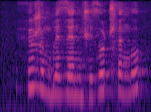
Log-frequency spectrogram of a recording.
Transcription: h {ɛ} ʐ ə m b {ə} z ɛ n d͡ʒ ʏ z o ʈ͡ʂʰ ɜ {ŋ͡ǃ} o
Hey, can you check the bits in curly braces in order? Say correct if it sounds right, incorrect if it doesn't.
incorrect, incorrect, incorrect

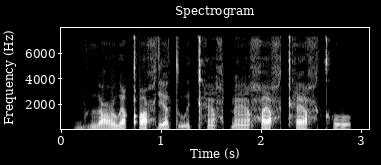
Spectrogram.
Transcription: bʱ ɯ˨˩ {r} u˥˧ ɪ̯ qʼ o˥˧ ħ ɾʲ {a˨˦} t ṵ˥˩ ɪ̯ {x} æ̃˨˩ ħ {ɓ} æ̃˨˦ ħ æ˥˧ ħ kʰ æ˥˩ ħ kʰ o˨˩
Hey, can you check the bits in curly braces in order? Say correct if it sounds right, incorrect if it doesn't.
incorrect, correct, incorrect, correct

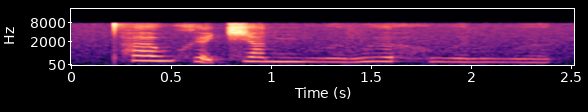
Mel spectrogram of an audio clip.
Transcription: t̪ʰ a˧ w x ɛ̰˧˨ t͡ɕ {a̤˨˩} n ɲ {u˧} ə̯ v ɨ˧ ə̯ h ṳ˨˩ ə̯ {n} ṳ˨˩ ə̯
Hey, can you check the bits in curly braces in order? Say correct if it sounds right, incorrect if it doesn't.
incorrect, incorrect, incorrect

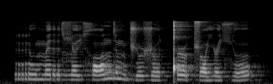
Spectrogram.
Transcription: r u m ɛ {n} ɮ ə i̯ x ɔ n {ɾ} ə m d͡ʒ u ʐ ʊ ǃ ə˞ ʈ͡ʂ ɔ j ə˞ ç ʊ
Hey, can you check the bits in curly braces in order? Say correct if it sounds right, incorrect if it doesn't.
incorrect, incorrect

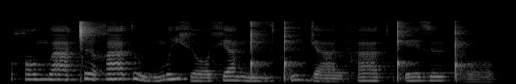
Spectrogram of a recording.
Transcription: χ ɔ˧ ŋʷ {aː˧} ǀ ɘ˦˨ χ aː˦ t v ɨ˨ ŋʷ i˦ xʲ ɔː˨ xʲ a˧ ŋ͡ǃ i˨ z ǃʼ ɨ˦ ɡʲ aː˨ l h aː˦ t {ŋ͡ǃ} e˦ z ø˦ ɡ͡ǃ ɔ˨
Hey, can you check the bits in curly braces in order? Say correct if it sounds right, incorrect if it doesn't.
correct, incorrect

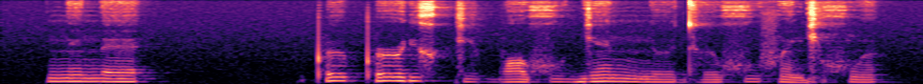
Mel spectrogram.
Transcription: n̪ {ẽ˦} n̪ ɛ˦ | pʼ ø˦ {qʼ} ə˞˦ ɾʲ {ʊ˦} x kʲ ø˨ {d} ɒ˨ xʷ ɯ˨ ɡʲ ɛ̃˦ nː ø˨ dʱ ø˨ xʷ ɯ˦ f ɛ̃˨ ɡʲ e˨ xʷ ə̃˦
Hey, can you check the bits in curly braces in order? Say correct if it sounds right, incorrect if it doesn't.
correct, incorrect, incorrect, incorrect

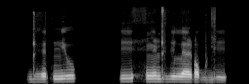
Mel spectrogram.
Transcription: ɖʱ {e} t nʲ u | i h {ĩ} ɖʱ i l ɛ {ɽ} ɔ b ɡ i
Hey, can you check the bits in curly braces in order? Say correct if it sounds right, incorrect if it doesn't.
correct, correct, correct

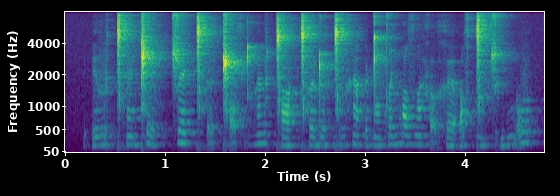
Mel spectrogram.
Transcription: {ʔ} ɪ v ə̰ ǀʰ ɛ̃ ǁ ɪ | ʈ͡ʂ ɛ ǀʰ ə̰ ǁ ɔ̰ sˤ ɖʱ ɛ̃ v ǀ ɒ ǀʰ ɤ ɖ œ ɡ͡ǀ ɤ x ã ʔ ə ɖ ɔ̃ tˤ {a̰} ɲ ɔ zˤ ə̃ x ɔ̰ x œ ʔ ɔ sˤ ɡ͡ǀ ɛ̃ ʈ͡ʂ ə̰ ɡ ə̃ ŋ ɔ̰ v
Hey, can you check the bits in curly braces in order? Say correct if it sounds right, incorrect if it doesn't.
correct, incorrect

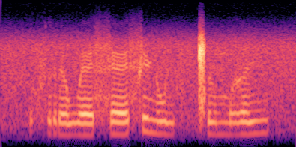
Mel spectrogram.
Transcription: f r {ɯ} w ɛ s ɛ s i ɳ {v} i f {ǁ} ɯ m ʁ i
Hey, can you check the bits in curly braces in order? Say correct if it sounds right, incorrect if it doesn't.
incorrect, incorrect, correct

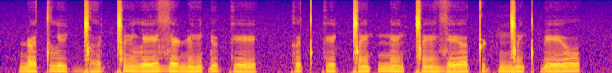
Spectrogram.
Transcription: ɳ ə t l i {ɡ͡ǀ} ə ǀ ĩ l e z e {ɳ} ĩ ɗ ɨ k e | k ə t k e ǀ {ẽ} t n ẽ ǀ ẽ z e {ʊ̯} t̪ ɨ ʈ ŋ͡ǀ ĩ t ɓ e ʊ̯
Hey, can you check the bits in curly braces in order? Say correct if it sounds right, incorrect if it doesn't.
correct, correct, correct, incorrect

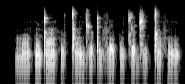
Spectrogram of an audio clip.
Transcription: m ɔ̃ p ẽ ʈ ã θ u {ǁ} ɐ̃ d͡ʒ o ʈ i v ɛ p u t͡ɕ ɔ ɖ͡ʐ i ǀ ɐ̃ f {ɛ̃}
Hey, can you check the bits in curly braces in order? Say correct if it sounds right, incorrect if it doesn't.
incorrect, incorrect

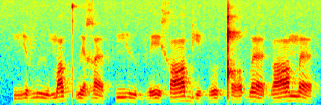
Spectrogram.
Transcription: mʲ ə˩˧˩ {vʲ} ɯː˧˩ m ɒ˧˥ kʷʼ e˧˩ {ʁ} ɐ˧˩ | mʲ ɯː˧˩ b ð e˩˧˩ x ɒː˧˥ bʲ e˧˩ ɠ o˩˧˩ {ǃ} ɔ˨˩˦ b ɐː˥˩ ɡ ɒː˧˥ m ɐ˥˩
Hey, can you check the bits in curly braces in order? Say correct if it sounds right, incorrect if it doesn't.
incorrect, correct, correct

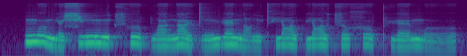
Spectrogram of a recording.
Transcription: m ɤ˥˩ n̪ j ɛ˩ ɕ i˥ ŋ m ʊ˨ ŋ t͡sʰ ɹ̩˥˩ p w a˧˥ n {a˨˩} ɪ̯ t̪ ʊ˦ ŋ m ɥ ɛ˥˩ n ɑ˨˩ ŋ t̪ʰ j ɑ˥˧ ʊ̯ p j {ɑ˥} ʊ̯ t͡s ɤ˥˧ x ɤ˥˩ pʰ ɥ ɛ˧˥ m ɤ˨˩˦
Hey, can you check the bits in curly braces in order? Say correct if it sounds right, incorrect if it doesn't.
correct, incorrect

